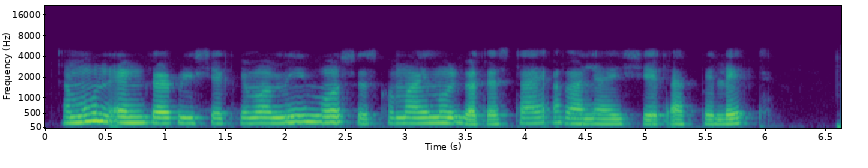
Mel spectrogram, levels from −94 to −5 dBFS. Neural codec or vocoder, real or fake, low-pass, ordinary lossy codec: vocoder, 44.1 kHz, 128 mel bands every 256 samples, BigVGAN v2; fake; 5.4 kHz; none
